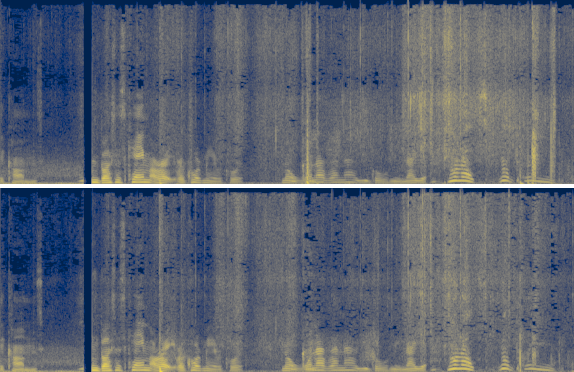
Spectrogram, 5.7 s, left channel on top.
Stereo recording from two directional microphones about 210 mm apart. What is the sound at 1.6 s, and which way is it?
Speech, 15° right (ahead or behind).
